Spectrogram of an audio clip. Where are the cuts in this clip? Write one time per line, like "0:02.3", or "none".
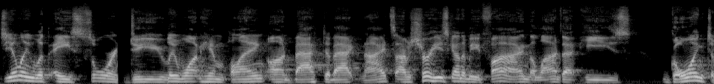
0:01.2
0:01.7
0:05.6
